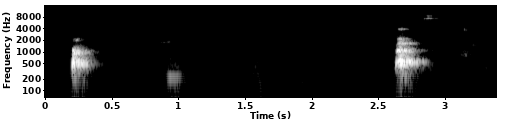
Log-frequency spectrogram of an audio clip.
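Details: Six-week-old blenheim Cavalier King Charles Spaniel puppies, Roman and Blue, born November 14, 2022, in a home puppy pen: two short, sharp barks about two and a half seconds apart, with near silence between.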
